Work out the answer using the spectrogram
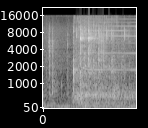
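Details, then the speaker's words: Revo FI fuel-injected motorcycle with lost spark and an injector not spraying. The pulser is reconnected and the engine cranked with ignition on, and a steady high fuel-pump hum switches on abruptly and holds. This is normal pump operation, driven by the pulser. "kedengaran ya jelas jadi cara mengetahui pulser masih hidup atau tidak ataupun yang menyebkan hilang pengepian kalau misalkan dari pulser yang mati maka pulpamp pun saat diengkol dengan keadaan kontak on maka tidak bunyi nging"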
